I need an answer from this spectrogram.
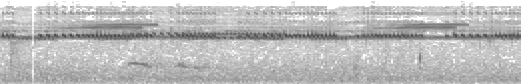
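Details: High pulsed trilling of crickets fills an evening on Aroha Island in New Zealand, several callers overlapping in a steady shimmering chorus, with a faint low whistle briefly beneath.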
